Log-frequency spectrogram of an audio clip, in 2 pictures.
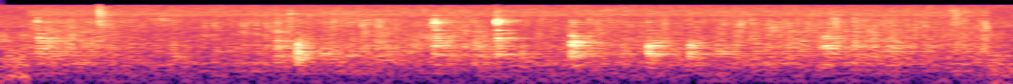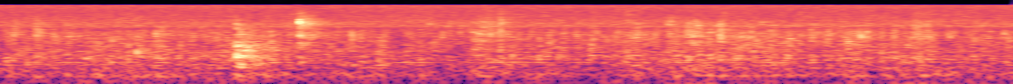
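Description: Chicken in coconut milk boiling in a wok: a steady bubbling hiss with a scatter of sharp pops and plops, a cluster of them in the first few seconds and a couple more about six seconds in.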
